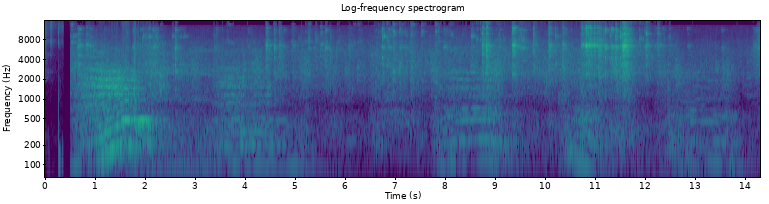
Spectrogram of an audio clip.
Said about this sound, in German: Marcel lebt auf einem Bauernhof und er ist eine Kuh. Er ist eine sehr besondere Kuh.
